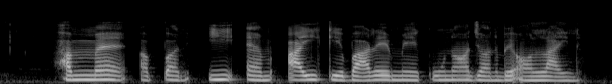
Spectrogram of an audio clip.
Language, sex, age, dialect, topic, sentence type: Maithili, female, 56-60, Angika, banking, question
